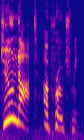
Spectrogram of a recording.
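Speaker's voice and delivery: firm, slow, deliberate shout. Retelling a stranger approaching in a parking lot: retelling a yell. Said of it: "I literally yelled at him and I said".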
